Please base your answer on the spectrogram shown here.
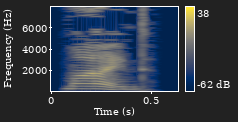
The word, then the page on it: mined: British English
